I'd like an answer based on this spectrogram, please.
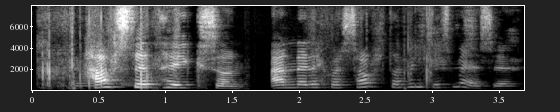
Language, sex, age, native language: Icelandic, female, 12, Icelandic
